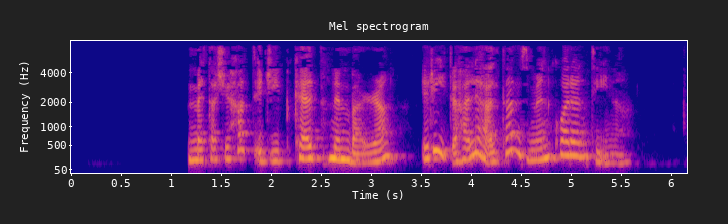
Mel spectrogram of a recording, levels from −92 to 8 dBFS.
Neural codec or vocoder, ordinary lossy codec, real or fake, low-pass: none; MP3, 32 kbps; real; 7.2 kHz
